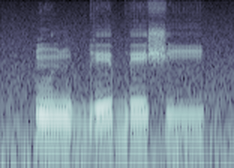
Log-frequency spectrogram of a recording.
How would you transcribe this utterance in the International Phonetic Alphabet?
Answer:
k͡p ũ˧ n ɡ͡b e˨˦ b e˦ ʃ i˦

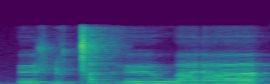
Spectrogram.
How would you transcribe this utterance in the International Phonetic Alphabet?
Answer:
øː z ɖ ʊ ǀ ɐ ɡʱ øː w ɐː ɾ ɐː

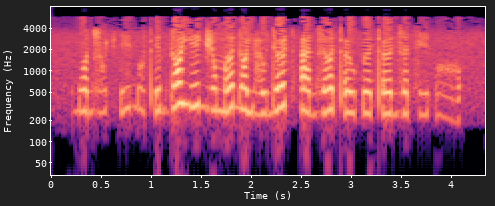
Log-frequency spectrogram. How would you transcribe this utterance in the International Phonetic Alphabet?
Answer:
b ɔ d͡z ɔ̤ t͡ʃʼ e̤ ɠ ɔ̤ tʼ e b d ɒ j e d͡ʒ ɔ m ʌ d ɒ j a̤ u̯ d œ t͡sʼ a d͡z ʌ tʼ œ u̯ ɓ œ tʼ œ d͡z ʌ t͡s e̤ ʔ ɔ̤

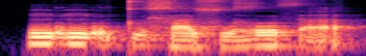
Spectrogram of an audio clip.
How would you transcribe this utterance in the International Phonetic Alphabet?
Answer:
ŋ o̰˦ ŋ o̰˧˩˧ tʷ ɛ̰˦ x a˩˧ sʷ ʌ˩˧ ɣ o˦ θ a̰˨˥

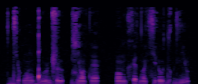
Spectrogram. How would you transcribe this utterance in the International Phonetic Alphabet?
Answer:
dʲ ɔ ɡ ɔ̃ ɡ͡ǃ ũ ɖ͡ʐ ɯ | ʑ ɔ̃ t ɛ̃ | õ ɡ x ɛ d ɔ̃ sʲ ɯ ɾ u d o ɡ zʲ ũ

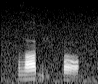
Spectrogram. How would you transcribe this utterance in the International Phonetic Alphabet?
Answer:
ðˤ ɤ ɓ ḭ pː ɔ

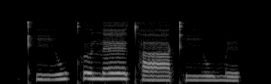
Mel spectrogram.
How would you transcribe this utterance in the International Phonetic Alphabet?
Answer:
kʰ iː˨˥ w kʰ ɵ˥ n ɛː˥ t̪ʰ aː˨ kʰ iː˨ w m ɪ˨ k̚

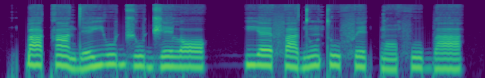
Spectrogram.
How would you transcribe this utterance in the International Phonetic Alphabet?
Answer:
k͡p a˦ k ã˦˨ d e˨˦ j u˦ d͡ʒ u˧ d͡ʒ e˦ l ɔ˦ | j ɛ˧ f a˧ d ũ˦ t u˧ f e˧ k͡p ɔ̃˨ f u˧ b a˦

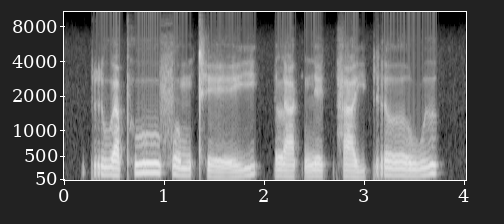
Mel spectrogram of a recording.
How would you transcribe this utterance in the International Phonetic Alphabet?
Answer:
p r u˧ a̯ pʰ uː˥˩ f o˧ m tʰ eː˩˦ j | l a˨˩ k̚ n e˨˩ k̚ h a˩˦ j p r ɤː˧ w ɯ˥˩ k̚

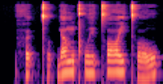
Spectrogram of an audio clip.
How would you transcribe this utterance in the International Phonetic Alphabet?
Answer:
h ɵ˨˥ t̚ t̪ʰ ʊ˨ k̚ j ɐ˥ m kʷʰ iː˥ t̪ʰ ɔː˥ j t̪ʰ o˨˥ w

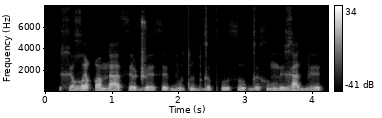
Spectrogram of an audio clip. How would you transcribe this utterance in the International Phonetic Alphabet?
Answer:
x ʏ˧˥ ʁʷ i˧˥˧ qʷ a˧˥ m ɾ a˩˧˩ θ ø˥˩ ɖ͡ʐ ø˧˥˧ θ ø˧˩˧ b u˥˧ tʷ i˥˩ b ɡ ɵ˥˩ pʰ u˧˩˧ θ u˧˥˧ ɡ ɵ˧˩˧ x u˧˥ m ʏ˧˩˧ ɣ a˥˧ d b ʏ˥˧

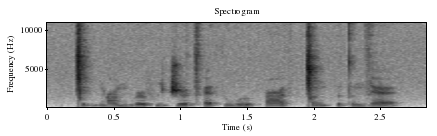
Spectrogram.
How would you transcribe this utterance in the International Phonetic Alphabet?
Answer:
ǀ i ɡ ə ŋ ʕ ʊ m b ə˞ f i t͡ʃ ə˞ t͡sʼ æ θ v ʊ | ʕ ə˞ θ ǀ ʌ ŋ θ ʊ t ʊ n z æ

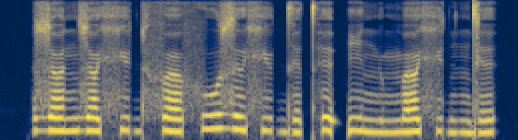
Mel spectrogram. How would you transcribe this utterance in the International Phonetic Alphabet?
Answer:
z œ n z œ xʲ ʉ d f œ f u z ɨ xʲ ʉ d̪ ɪ t̪ʰ ɪ ʔ i n̪ ʉ m œ xʲ ʉ d n d ɪ

